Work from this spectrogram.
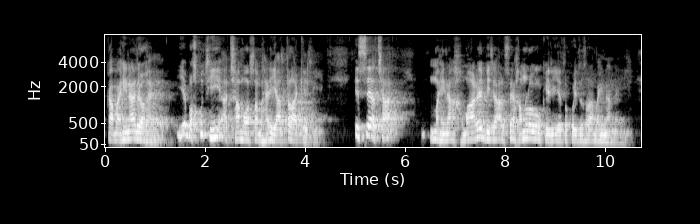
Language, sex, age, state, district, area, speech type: Hindi, male, 60+, Bihar, Samastipur, rural, spontaneous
